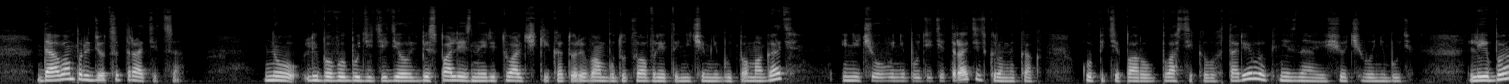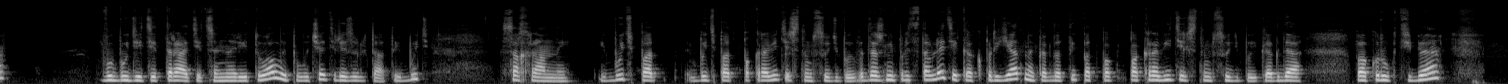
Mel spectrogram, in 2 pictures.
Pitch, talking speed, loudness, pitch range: 180 Hz, 140 wpm, -21 LUFS, 165-200 Hz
